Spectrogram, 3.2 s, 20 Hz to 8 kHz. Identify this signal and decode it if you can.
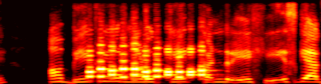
DTMF, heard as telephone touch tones, dialled by machine, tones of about 40 ms, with speech in Kannada. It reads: 4603#45*1*0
